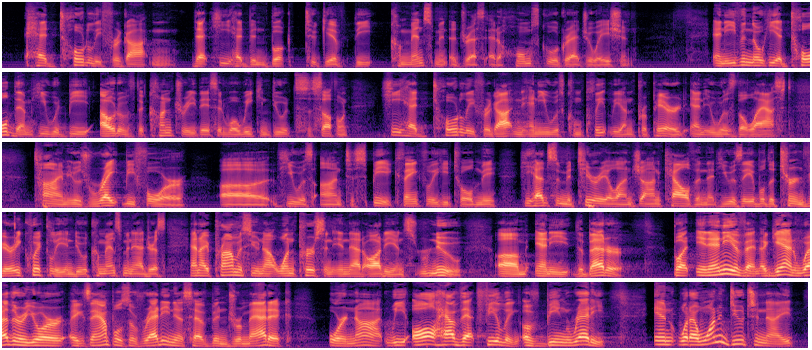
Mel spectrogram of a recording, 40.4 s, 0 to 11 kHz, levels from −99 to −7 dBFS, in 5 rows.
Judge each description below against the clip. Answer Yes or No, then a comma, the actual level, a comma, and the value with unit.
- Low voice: Yes, low, 105 Hz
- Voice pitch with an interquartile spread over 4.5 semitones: Yes, average, 5.0 semitones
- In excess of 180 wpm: Yes, average, 200 wpm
